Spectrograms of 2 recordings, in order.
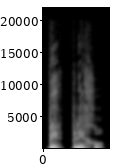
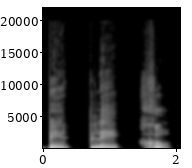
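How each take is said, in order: First: Said in the usual way. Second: "perplejo" high and very slow: per, ple, jo; "perplejo" drawn out high in three beats; syllable by syllable. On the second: Shown as a demonstration. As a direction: stretch and separate each syllable of "perplejo", pitched up. Teacher stretches word in example.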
